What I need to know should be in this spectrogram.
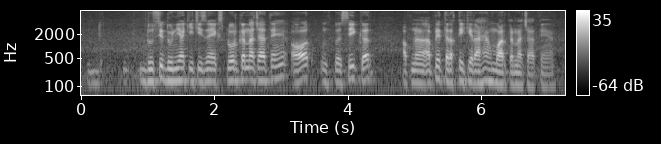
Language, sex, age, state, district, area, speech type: Urdu, male, 18-30, Delhi, South Delhi, urban, spontaneous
